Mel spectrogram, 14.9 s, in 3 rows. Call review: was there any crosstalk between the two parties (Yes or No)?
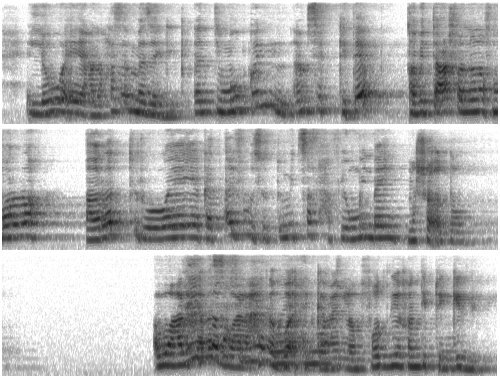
Yes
